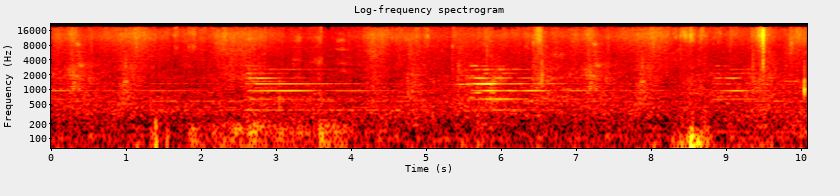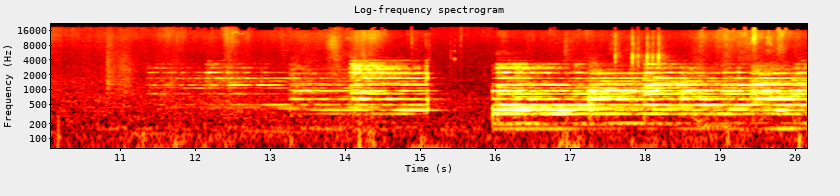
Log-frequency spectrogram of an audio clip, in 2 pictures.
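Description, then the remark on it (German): Several church bells peal together in a dense, overlapping wash of ringing tones, building steadily and swelling louder and fuller near the end, with no voices. “Dann gibt es hier noch die, oh, die Oberglocke, ne?”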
